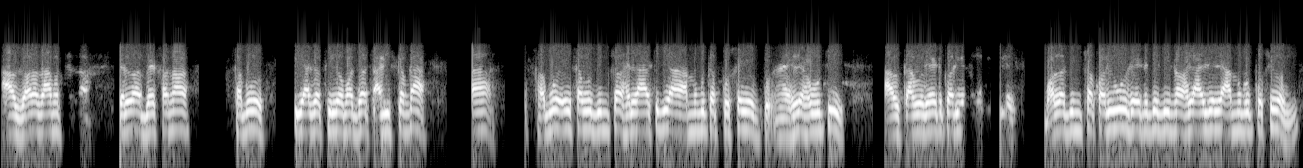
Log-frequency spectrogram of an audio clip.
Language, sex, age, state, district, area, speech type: Odia, male, 60+, Odisha, Gajapati, rural, conversation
